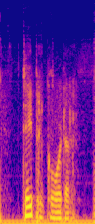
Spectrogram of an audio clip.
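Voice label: "taperecorder", Dutch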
